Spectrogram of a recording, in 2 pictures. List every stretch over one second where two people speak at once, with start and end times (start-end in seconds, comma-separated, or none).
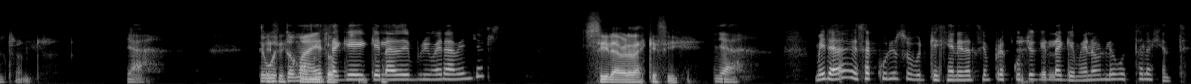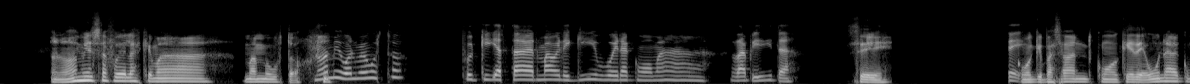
2.6-3.9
